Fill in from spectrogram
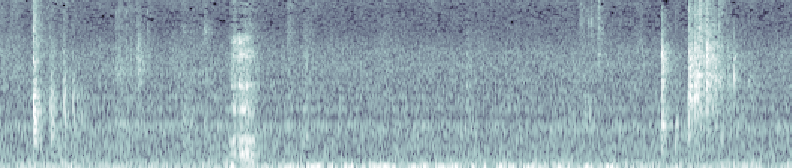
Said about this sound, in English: Somebody roll two dice for me. And you roll one die for your initiative.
